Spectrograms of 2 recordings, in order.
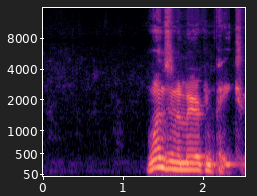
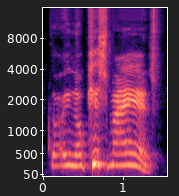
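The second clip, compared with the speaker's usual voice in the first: normal talking voice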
